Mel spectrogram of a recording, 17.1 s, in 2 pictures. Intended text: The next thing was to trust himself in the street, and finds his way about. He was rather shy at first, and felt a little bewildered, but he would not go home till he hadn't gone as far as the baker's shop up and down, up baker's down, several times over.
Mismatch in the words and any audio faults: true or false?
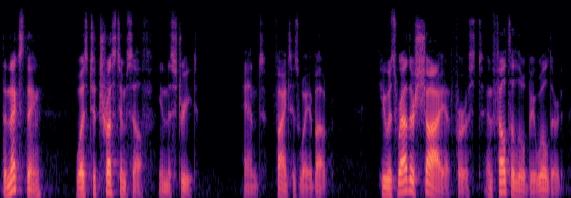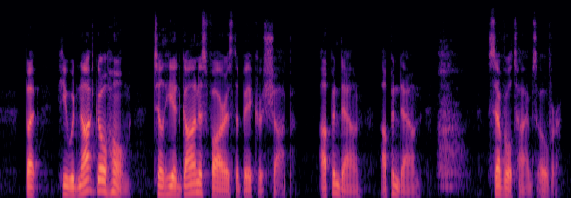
true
